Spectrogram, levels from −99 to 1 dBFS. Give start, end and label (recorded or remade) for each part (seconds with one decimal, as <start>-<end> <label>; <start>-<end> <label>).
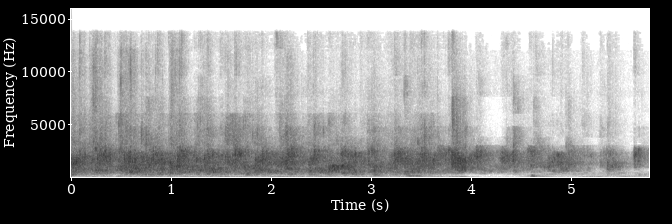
0.0-5.8 recorded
